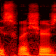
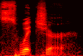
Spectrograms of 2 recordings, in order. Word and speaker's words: Swisher: I've asked about like the pronunciation, and they say you need to pronounce it like swisher, not switcher, or something like that.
